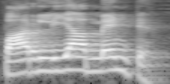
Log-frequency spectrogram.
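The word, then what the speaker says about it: parliament: पा में जो आ है वहाँ पर ज़्यादा रुकना है, फा। ल के बाद आधा अ है, फाल। उसके बाद है मंट, जैसे यहाँ हमने सीखा था डेवलपमेंट, उसी हिसाब से, उसी पैटर्न पर पढ़ेंगे पार्लियामेंट, पार्लियामेंट, पार्लियामेंट, न कि पार्लियामेंट, पार्लियामेंट।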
